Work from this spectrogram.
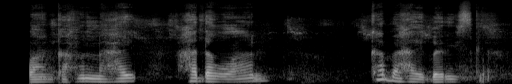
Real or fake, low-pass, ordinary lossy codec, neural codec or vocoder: fake; none; none; codec, 44.1 kHz, 3.4 kbps, Pupu-Codec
